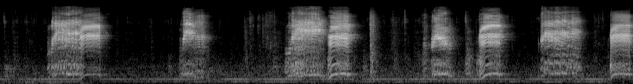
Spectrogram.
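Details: Feeding fruit bats at the Cranbrook Institute of Science in Bloomfield Hills, Michigan, home of the Organization for Bat Conservation, given romaine lettuce; about seven raspy, shrill squawks, some with a rising whistled edge, over a faint electrical hum.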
